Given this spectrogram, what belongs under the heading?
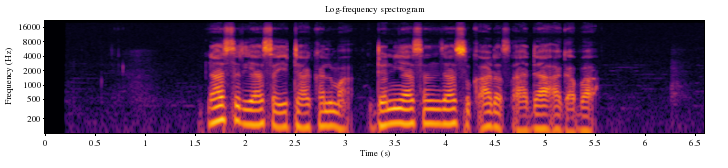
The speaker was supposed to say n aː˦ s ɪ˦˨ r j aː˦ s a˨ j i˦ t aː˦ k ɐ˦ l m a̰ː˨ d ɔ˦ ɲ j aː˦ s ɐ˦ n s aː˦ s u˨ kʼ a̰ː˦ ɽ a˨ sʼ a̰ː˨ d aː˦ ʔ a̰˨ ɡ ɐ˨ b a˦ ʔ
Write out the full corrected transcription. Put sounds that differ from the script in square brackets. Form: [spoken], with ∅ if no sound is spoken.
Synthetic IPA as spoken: n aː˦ s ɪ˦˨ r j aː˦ s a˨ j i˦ t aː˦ k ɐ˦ l m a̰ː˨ d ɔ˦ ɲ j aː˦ s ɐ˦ n [z] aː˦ s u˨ kʼ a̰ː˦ ɽ a˨ sʼ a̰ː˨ d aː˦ ʔ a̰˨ ɡ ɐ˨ b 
